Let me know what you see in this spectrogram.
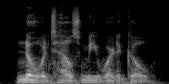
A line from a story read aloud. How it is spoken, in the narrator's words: Booker growls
